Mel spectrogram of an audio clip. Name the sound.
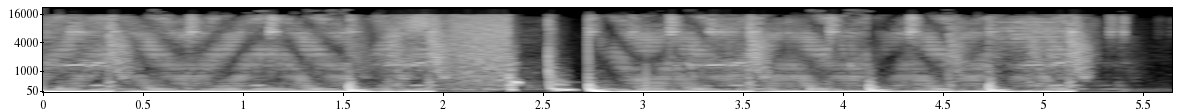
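wobble sound in an electronic music drop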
